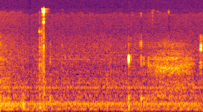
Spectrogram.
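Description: Near silence: room tone, with a faint click about half a second in.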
